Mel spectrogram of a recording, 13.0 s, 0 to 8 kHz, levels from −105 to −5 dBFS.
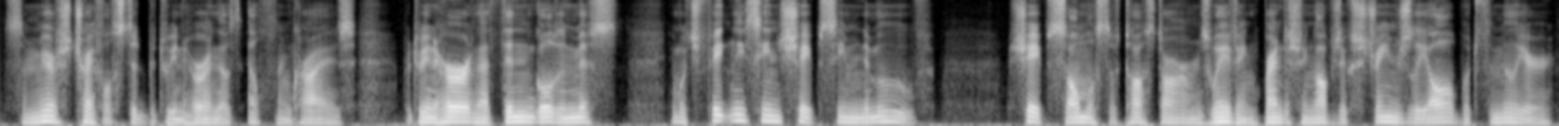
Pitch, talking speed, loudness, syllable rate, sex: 100 Hz, 165 wpm, -21 LUFS, 5.1 syllables/s, male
